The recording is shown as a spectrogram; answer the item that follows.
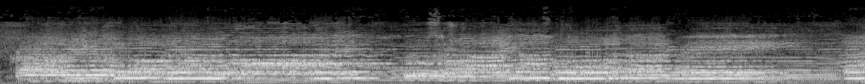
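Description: Mixed choir of many voices singing a hymn over a sustained instrumental accompaniment, with a short breath between phrases about four seconds in.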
